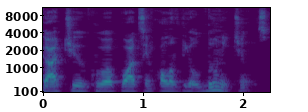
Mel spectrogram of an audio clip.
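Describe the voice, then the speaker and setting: A man with a plain, everyday voice and fairly low pitch. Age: 20s. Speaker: toy collector. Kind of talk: casual chat.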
